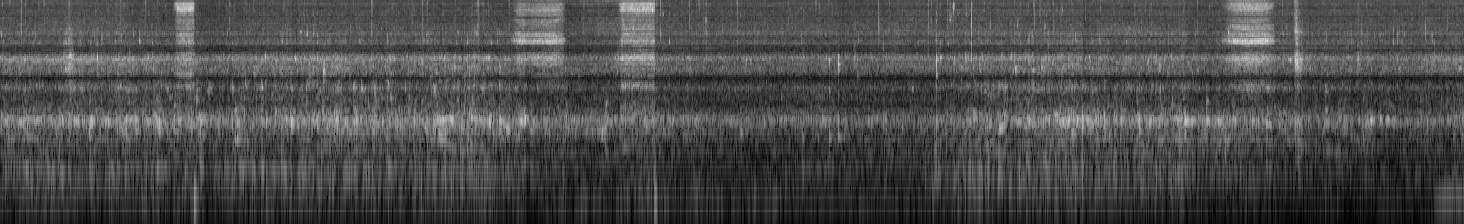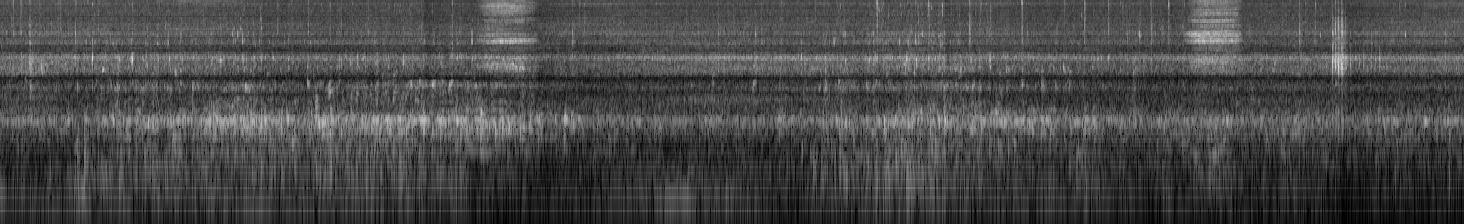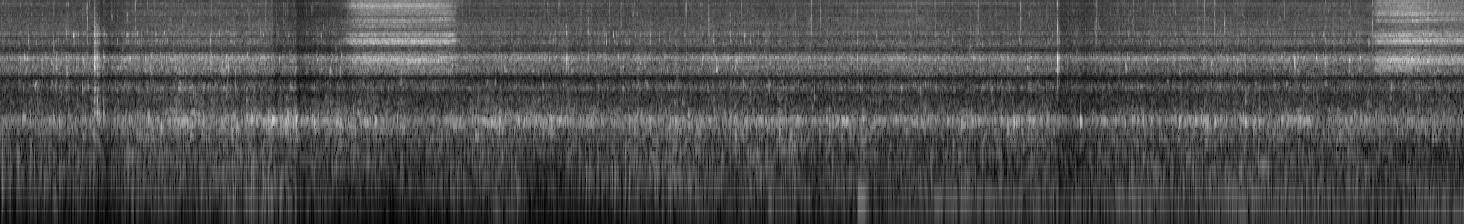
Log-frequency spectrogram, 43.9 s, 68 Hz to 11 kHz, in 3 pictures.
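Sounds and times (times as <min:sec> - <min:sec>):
bubbling exhales: 0:00.0 - 0:06.9, 0:09.2 - 0:27.5
steady water noise: 0:00.0 - 0:43.9
regulator breathing hiss: 0:01.7 - 0:02.3, 0:05.1 - 0:06.9, 0:12.2 - 0:13.2, 0:19.4 - 0:22.1, 0:26.4 - 0:27.3, 0:32.7 - 0:34.1, 0:43.0 - 0:43.9.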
